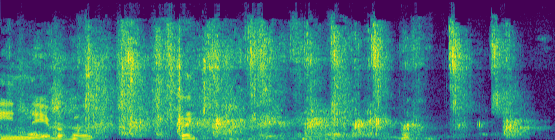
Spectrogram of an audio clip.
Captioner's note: attendees applauding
